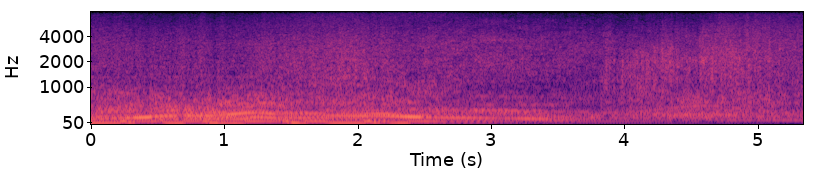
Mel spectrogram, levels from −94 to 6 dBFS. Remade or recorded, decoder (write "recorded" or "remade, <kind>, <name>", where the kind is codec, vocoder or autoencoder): recorded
